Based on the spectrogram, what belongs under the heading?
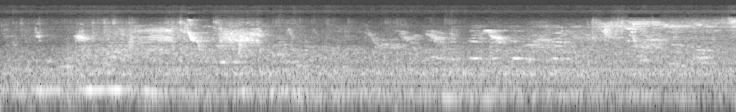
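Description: Faint chirping of small birds, a quick run of short calls in the first few seconds and more near the end, over a low steady hum.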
